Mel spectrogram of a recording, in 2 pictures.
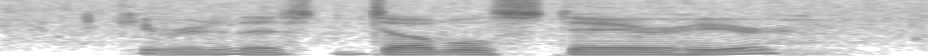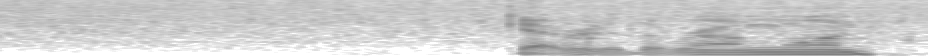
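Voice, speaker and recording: Amid noticeable background noise, a man speaks in a deadpan tone at a fairly quick pace with fairly even intonation. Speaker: gaming streamer. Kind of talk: live gameplay commentary.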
